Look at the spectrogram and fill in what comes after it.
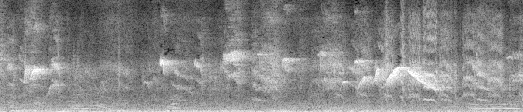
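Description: Several birds chirping and calling, short high chirps overlapping one another, with one louder call that falls in pitch about four seconds in.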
